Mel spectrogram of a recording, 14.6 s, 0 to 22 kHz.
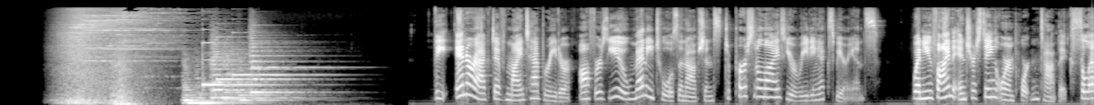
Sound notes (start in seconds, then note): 0.7 air whooshing; 1.3 chimes ringing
